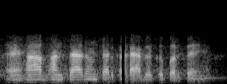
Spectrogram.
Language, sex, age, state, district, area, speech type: Maithili, male, 45-60, Bihar, Sitamarhi, rural, conversation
